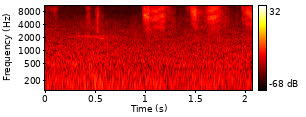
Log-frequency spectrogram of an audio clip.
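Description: Hands dig and scrape through sand.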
